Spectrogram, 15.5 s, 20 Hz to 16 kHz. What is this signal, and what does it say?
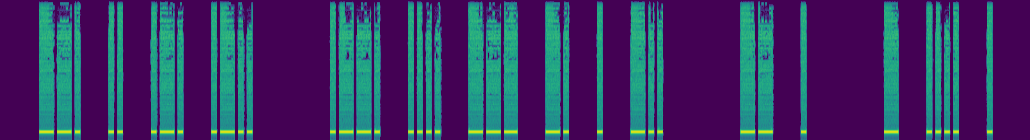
Morse code, heard as a keyed tone, about 18 wpm, spaced as for 12 wpm, 1000 Hz. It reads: GIRL PHONED ME THE
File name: qotdfiles / 12wpm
